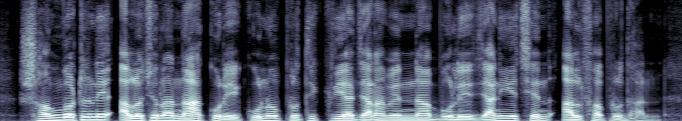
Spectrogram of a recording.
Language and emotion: Bengali, neutral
